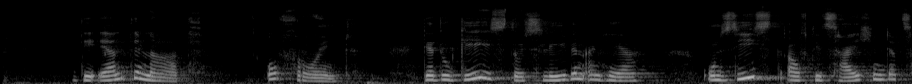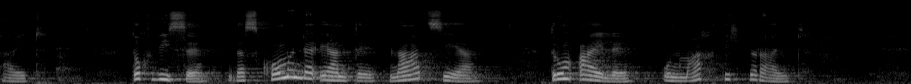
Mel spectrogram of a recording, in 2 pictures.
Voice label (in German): Gedicht, Gemeinde; Die Ernte naht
